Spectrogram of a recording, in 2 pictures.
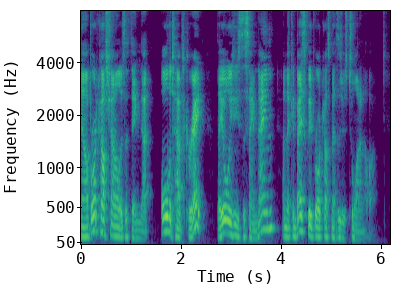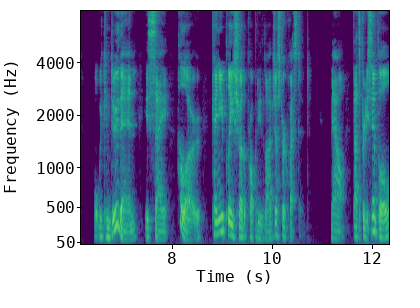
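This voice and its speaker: A man speaks at a very fast pace with a medium pitch. His voice is somewhat breathy and swings very widely in pitch. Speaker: web developer. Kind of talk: tutorial. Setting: screencast.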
